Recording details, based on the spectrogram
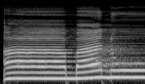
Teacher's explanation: Sebab ada waw sukun yang sebelumnya berharokat dhammah. Cara bacanya adalah nun panjang 2 harokat. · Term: mad tabi'i dhahiri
